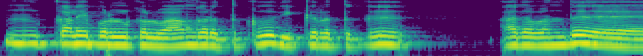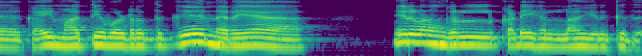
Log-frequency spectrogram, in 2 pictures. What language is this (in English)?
Tamil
